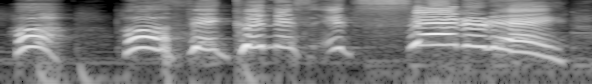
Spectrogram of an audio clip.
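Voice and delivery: high, drawn-out burst of relief; acted relief. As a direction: gasp it out, hugely relieved. Realises it is Saturday.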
